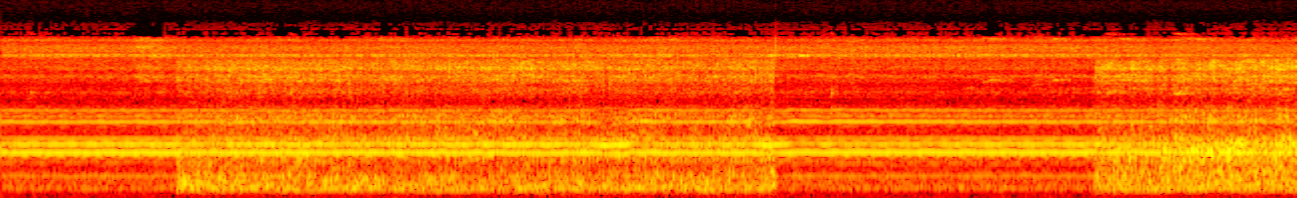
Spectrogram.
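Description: Bald eagle nest-cam microphone audio: a steady high electrical whine, with a rough crackling noise of storm rain on the nest and microphone that sets in about two seconds in, drops away for a few seconds, and returns near the end.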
